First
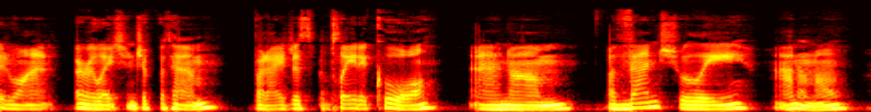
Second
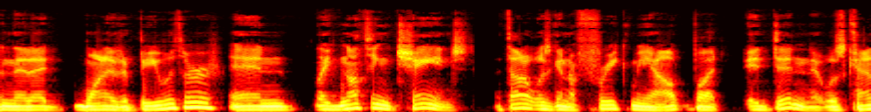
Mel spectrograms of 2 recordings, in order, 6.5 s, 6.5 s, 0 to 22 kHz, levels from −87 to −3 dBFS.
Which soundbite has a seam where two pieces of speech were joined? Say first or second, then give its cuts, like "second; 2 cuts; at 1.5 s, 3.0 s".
second; 4 cuts; at 1.6 s, 2.3 s, 3.4 s, 5.5 s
